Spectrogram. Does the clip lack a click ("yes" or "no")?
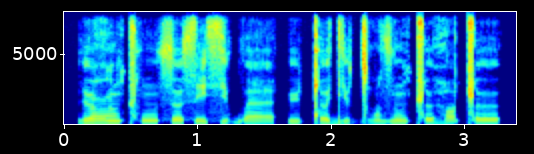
no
